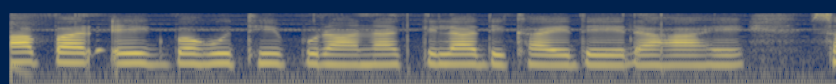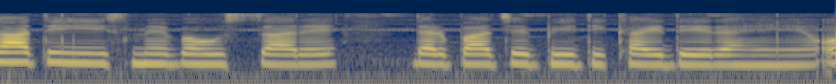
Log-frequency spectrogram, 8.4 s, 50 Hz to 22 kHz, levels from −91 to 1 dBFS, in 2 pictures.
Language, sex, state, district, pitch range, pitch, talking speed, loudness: Hindi, female, Maharashtra, Nagpur, 210-230 Hz, 220 Hz, 165 wpm, -22 LUFS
